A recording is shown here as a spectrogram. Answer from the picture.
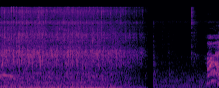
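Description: Water trickling and splashing steadily in a garden birdbath fountain. It fades and cuts off sharply about three-quarters of the way through, leaving a short stretch of quiet room tone.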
